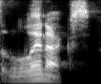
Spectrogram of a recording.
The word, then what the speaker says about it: Linux: Um and that is no one agreed on how to pronounce Linux for the longest time and then Linus Revolstead is like I wrote the thing I put the code I get to say how it's pronounced. So it's like you can mispronounce my name all day long but it's pronounced Linux and so that's it.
